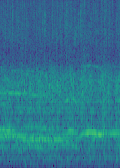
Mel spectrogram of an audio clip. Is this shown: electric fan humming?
no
